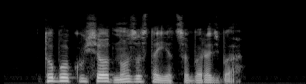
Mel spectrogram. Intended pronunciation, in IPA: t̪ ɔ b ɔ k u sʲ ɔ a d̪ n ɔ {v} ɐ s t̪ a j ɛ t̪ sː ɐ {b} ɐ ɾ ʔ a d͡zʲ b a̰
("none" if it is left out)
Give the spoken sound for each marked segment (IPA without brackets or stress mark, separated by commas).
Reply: z, b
